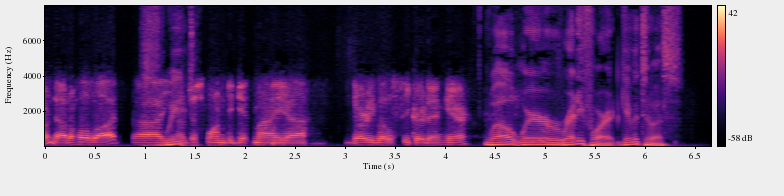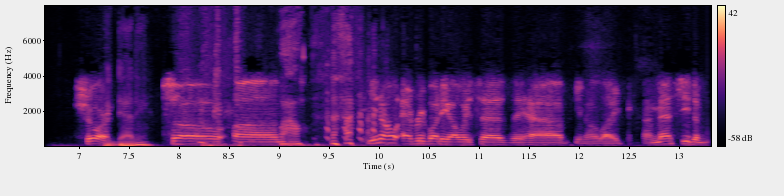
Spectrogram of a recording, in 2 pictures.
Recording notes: One of our listeners is on the phone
